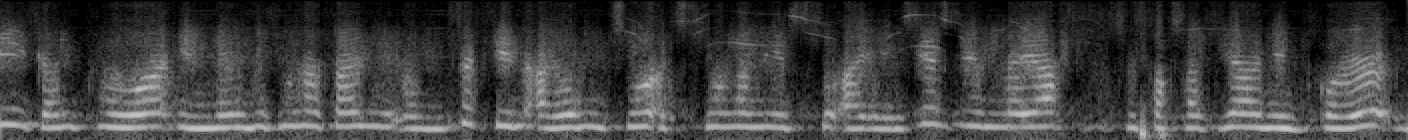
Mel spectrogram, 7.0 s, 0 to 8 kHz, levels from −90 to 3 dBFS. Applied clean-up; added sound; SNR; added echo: neural separator model SepFormer DNS4.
